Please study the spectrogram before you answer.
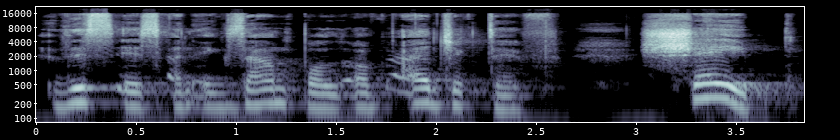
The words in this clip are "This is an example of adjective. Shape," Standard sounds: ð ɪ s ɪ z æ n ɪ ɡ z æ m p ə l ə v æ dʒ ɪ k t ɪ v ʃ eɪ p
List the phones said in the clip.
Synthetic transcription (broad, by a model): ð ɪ s ɪ z æ n ɪ ɡ z æ m p ə l ə v æ dʒ ɪ k t ɪ v ʃ eɪ p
